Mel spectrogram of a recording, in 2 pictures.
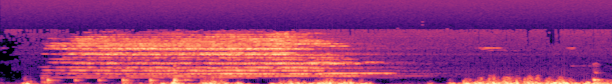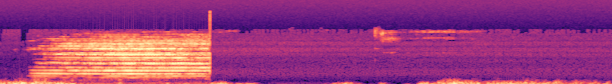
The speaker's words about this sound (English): We'll pause for that train.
